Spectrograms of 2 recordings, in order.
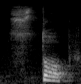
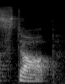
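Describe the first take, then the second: First: The vowel is said with rounded lips. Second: The vowel is open and unrounded. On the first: "She's actually rounding her vowels here" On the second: "not stop"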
